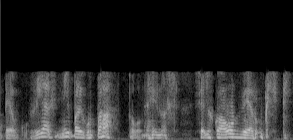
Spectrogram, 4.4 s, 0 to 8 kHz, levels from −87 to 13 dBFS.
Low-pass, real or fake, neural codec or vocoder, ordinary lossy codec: 7.2 kHz; real; none; AAC, 16 kbps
